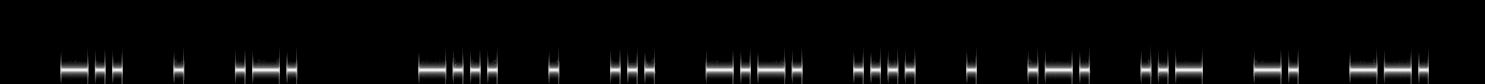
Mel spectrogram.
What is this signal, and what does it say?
Morse code, heard as a keyed tone, about 14 wpm, spaced as for 10 wpm, 680 Hz. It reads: DER BESCHERUNG
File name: Morsekurs / Witze / Witz 03. Januar 2023 50 F70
